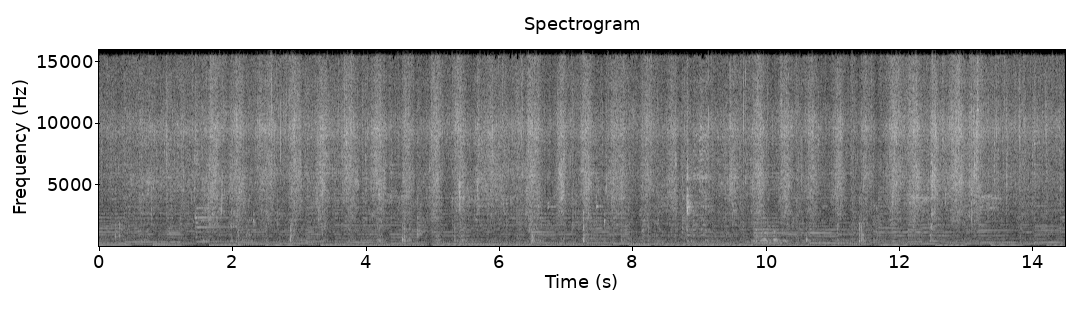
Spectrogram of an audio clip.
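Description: Beans, carrots and other vegetables for veg biryani are stir-fried in a pan, a steady sizzle broken by repeated scraping and stirring clicks of a spoon against metal, close and continuous with no talk.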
